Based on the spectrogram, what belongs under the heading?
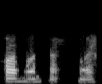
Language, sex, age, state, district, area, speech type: Assamese, male, 18-30, Assam, Sivasagar, rural, conversation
